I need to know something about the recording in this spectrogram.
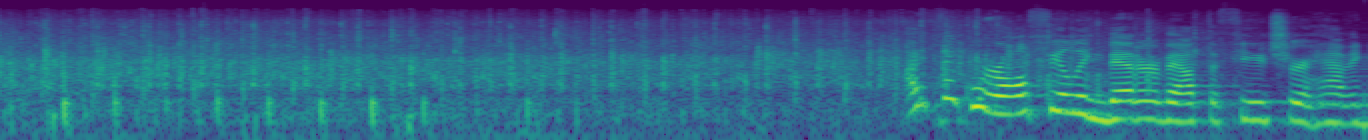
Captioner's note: cheers & Applause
